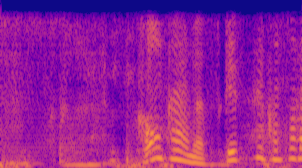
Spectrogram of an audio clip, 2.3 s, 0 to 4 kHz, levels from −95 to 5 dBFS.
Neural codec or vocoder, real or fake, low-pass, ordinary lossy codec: codec, 16 kHz, 1 kbps, FreqCodec, smaller model; fake; 3.6 kHz; AAC, 24 kbps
